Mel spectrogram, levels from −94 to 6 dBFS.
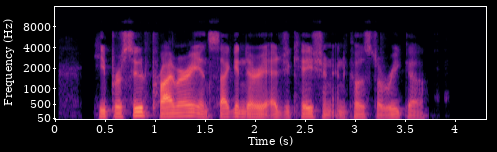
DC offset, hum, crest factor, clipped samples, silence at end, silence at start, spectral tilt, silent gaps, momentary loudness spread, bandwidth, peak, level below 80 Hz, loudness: under 0.1%; none; 22 dB; under 0.1%; 0.6 s; 0.45 s; -5.5 dB/octave; none; 12 LU; 7.2 kHz; -4 dBFS; -50 dBFS; -27 LUFS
